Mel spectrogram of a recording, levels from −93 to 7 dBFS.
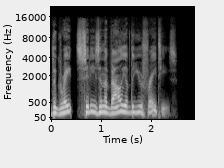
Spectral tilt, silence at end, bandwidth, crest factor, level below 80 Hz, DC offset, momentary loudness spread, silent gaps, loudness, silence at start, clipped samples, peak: -5.5 dB/octave; 0.35 s; 15 kHz; 14 dB; -52 dBFS; under 0.1%; 16 LU; none; -19 LUFS; 0 s; under 0.1%; -6 dBFS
